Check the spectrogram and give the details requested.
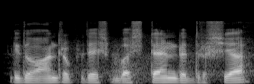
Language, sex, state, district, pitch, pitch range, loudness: Kannada, male, Karnataka, Bangalore, 95 Hz, 90-100 Hz, -19 LUFS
